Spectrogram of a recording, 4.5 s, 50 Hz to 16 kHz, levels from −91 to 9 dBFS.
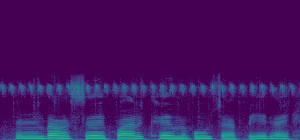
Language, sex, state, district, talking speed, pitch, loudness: Maithili, female, Bihar, Vaishali, 160 wpm, 205 Hz, -32 LUFS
